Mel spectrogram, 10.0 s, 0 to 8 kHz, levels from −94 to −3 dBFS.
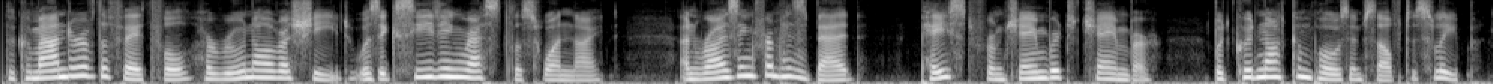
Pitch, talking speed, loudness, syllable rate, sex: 220 Hz, 180 wpm, -16 LUFS, 5.3 syllables/s, female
